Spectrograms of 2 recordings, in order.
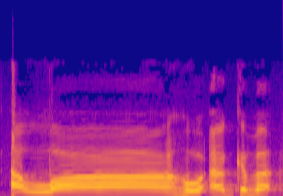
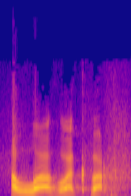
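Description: First: The phrase is drawn out with a lengthened vowel. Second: The phrase is said quickly without lengthening. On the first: The speaker calls it wrong. "начинают затягивать. Затягивать как?" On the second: The speaker calls it right. "говорит такбиру аль-ихрам быстро"

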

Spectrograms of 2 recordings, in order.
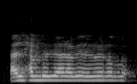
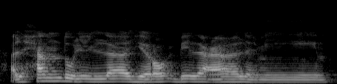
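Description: First: It is recited quickly and hurriedly. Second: It is recited slowly and calmly. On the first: The speaker calls it wrong. "А не так" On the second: The speaker calls it right. "Спокойствие. Спокойно"

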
